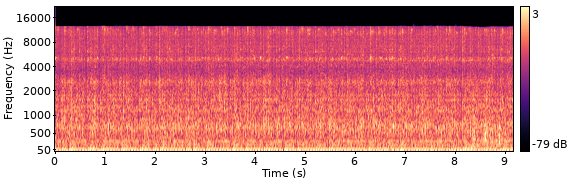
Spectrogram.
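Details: Peugeot 306 XLtd diesel cold start after a full glow-plug cycle, no throttle: struggles to fire, then idles roughly with harsh uneven clatter and irregular knock; owner suspects failing injectors, not confirmed.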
